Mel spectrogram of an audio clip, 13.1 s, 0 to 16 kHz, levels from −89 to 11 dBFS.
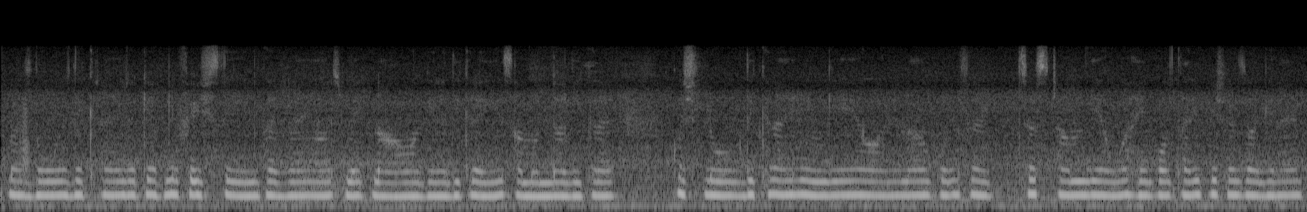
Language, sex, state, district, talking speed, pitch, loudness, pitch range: Hindi, female, Chhattisgarh, Sarguja, 165 wpm, 205 Hz, -28 LUFS, 200-210 Hz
